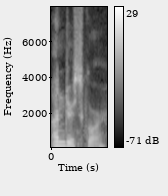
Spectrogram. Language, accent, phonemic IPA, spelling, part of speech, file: English, US, /ˈʌn.dɚˌskoɹ/, underscore, noun / verb, En-us-underscore.ogg
- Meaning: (noun) 1. A line drawn or printed beneath text; the character _ 2. A piece of background music; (verb) 1. To underline; to mark a line beneath text 2. To emphasize or draw attention to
